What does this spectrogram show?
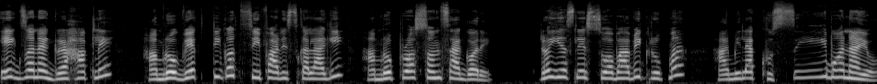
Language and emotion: Nepali, happy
